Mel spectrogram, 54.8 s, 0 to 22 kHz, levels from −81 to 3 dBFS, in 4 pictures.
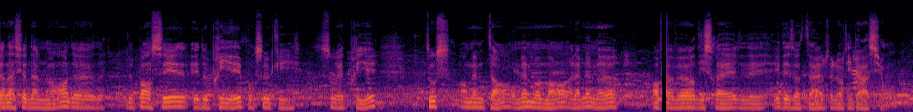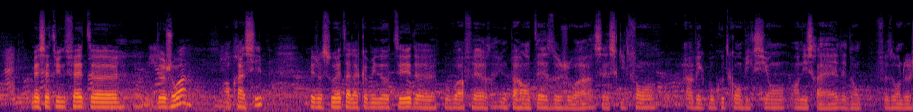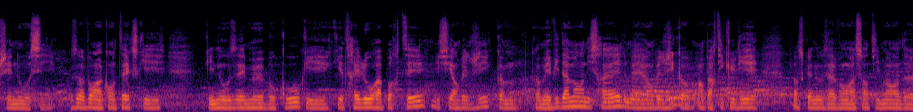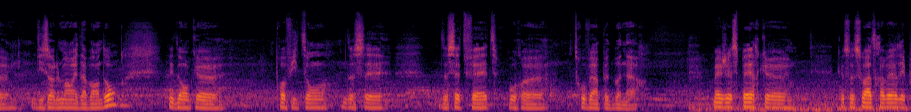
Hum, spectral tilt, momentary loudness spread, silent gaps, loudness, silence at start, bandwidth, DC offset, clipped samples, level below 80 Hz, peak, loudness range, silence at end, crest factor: none; -5.5 dB/octave; 13 LU; 9.94-9.98 s; -30 LUFS; 0 s; 15.5 kHz; under 0.1%; under 0.1%; -56 dBFS; -10 dBFS; 6 LU; 0 s; 20 dB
